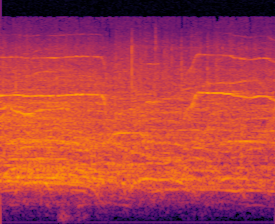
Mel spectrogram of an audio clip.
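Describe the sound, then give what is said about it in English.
Studio audience cheering and applauding wildly. A continuous dense wash of clapping with whoops rising over it, steady and sustained throughout. “What are you doing to this audience, Donnie? They're going crazy out there.”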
